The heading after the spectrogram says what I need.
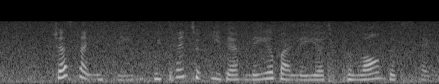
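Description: Speech recording; no technical faults can be heard.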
